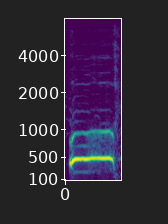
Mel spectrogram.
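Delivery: one long, high preacher's whoop; sustained, high-pitched exclamation; high held "ooh". Real, not acted. Preacher's exclamation mid-sermon.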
